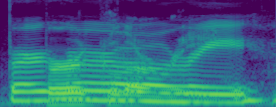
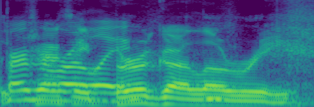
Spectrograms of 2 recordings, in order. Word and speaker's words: burglary: Burglary. Hey, there you go. – Okay. – You're trying to add an extra syllable. Burglary.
